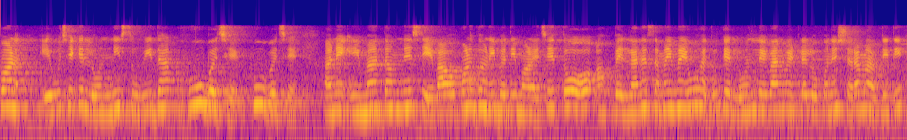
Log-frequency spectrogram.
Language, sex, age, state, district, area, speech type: Gujarati, female, 45-60, Gujarat, Surat, urban, spontaneous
